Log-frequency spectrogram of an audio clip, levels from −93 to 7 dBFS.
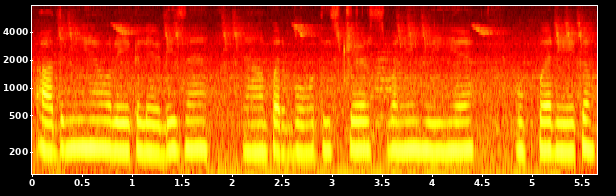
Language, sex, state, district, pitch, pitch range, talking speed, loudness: Hindi, female, Punjab, Fazilka, 215 Hz, 205-215 Hz, 170 wpm, -17 LUFS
